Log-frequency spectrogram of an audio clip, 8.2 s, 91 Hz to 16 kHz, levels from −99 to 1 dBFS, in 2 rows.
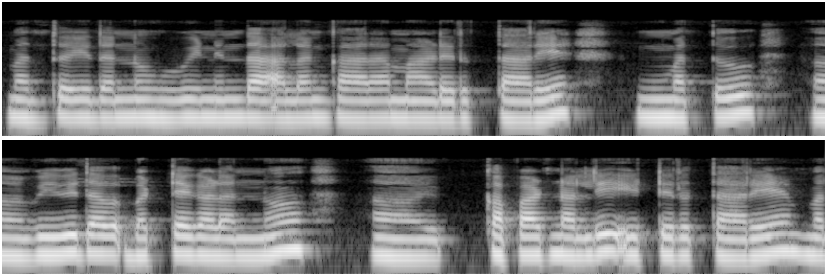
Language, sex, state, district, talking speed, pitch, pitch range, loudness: Kannada, female, Karnataka, Koppal, 85 wpm, 190 Hz, 185-195 Hz, -18 LUFS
